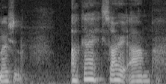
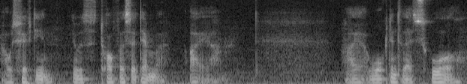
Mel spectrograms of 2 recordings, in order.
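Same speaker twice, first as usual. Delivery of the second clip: softer, low dramatic telling; mock grim confession; 4 semitones lower, 7 dB quieter than usual. Patient confessing to therapist, soft grim tone. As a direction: tell it like a hushed dark secret. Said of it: "dark confession".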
